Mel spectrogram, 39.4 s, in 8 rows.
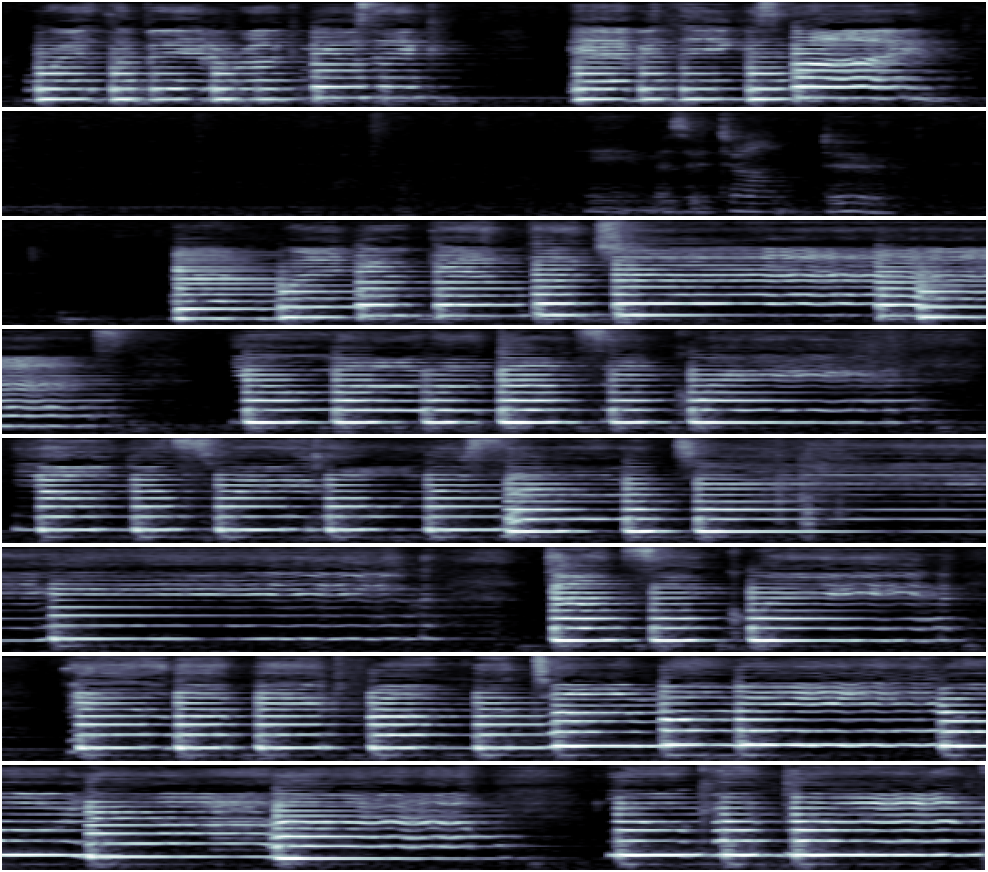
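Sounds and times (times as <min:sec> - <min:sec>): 
altos singing: 0:00.1 - 0:04.8, 0:10.7 - 0:39.3.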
